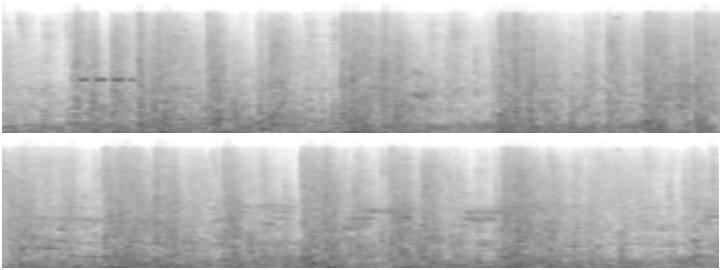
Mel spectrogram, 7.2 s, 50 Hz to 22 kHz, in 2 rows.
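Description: A gun fires in Borderlands 2 in a steady, unbroken barrage of overlapping shots and projectile impacts, moderately loud throughout, with no speech.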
